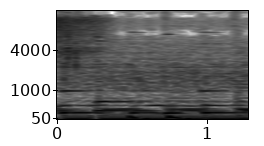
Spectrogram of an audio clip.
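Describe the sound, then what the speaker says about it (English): Pork belly searing in a hot pan for a Chinese braised Hong Shao Rou, giving a steady close sizzle and hiss with soft squishy shifts as the meat moves, heard alone without voices. "Now sear pork. Cooking time 3 minutes."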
